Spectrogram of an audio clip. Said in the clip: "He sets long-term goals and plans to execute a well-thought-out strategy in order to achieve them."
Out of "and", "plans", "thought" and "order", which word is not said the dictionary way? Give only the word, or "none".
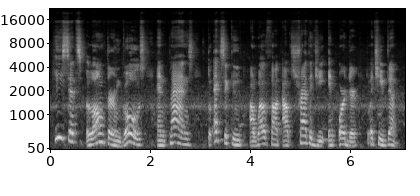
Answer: plans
